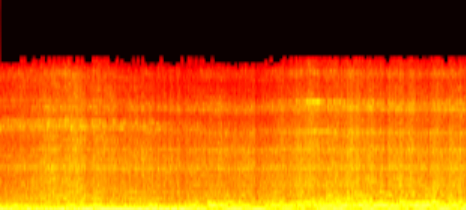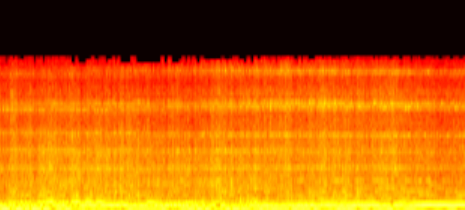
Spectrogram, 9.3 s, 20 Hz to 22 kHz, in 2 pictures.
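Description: Amtrak passenger train led by a P42DC locomotive passing, with one steady high tone that rises slightly in pitch near the end.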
